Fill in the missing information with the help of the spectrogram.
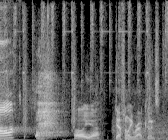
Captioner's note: sighs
